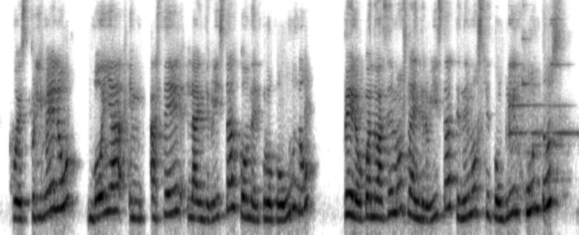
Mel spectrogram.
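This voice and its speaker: At a fairly slow pace, a woman with a Chinese accent speaks in a high pitch with very wide pitch swings. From China. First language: Chinese (speaking Spanish). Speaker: doctoral student presenter. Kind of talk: academic presentation. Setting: conference room, also streamed online. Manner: halting, with frequent fillers.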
